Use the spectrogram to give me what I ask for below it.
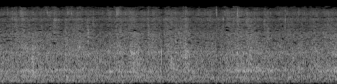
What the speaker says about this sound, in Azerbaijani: Bakıya güclü dolu yağır.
